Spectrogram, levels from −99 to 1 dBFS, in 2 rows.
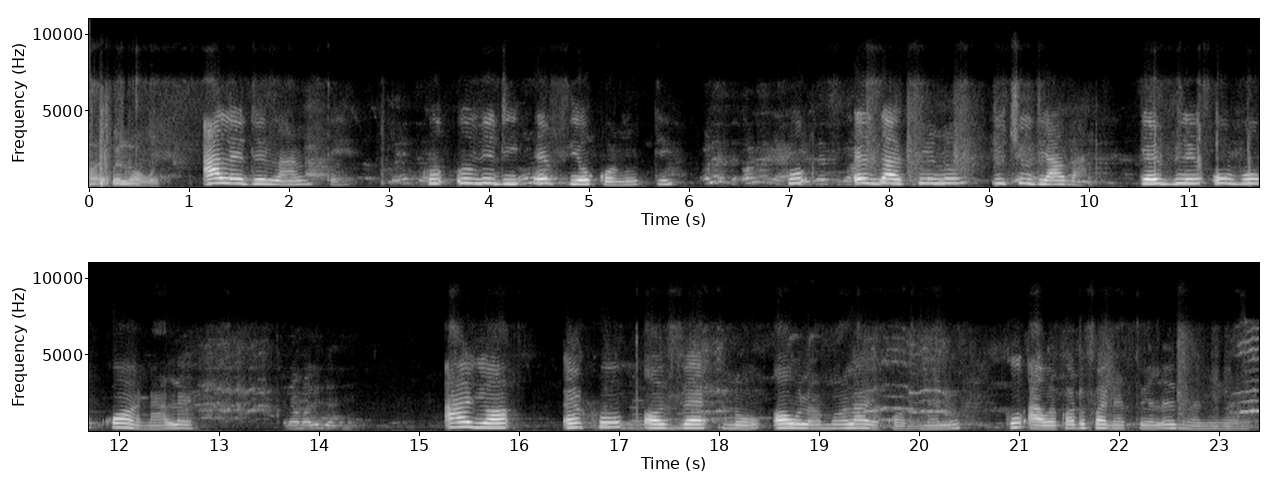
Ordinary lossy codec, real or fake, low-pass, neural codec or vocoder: Opus, 32 kbps; real; 7.2 kHz; none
